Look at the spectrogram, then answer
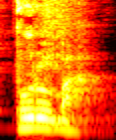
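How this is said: It is said as three syllables, Bu-ru-ma. "according to Sri Lanka, they say Buruma"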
